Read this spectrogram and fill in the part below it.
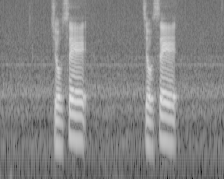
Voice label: female; japanese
